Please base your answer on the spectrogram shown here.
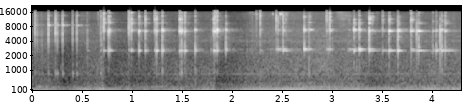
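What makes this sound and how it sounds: A dark, glossy, hollow ceramic coffee mug is tapped and scratched on its side with long acrylic nails. Quick, bright clicks arrive in a steady run, each carrying a short high ring over a faint low hum.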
